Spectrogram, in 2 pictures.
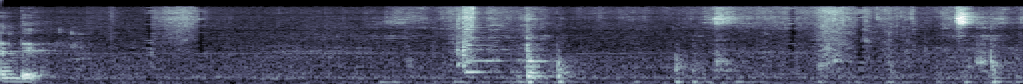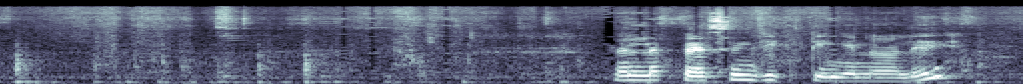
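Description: A metal bowl scrapes and knocks softly.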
